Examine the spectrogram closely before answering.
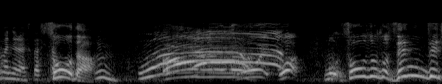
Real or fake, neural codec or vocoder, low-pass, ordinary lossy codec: real; none; 7.2 kHz; Opus, 24 kbps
